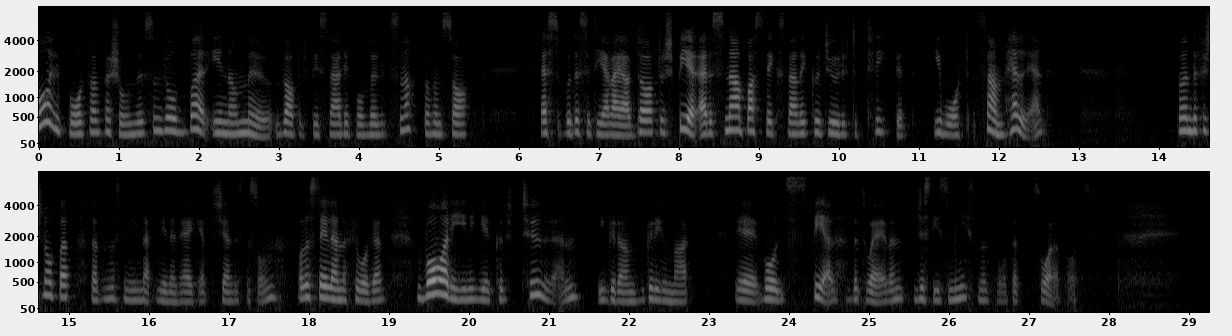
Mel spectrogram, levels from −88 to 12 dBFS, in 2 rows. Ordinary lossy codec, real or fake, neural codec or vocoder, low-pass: MP3, 32 kbps; fake; codec, 16 kHz, 0.2 kbps, FocalCodec; 7.2 kHz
